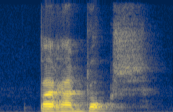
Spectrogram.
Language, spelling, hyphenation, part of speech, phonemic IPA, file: Dutch, paradox, pa‧ra‧dox, noun, /ˌpaː.raːˈdɔks/, Nl-paradox.ogg
- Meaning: paradox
